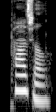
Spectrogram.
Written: puzzle

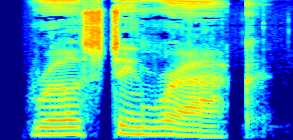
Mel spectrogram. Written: roasting rack

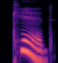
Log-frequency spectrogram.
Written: kid

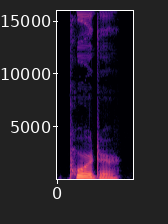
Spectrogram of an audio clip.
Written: porter

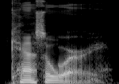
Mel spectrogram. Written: cassowary

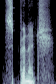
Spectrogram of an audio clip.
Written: spinach

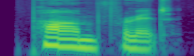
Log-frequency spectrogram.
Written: pomfret

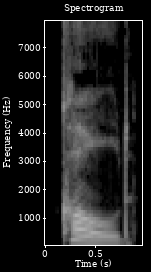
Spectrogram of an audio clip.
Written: cold

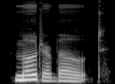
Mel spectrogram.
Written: motorboat

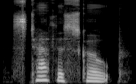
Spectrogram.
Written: stethoscope

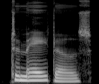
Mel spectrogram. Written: tomatoes

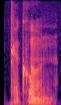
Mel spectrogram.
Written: cocoon

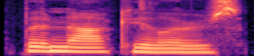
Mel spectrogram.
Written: binoculars

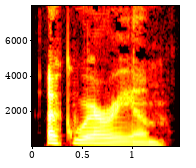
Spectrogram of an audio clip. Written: aquarium

